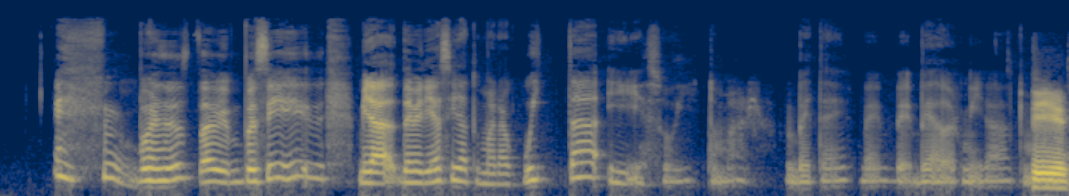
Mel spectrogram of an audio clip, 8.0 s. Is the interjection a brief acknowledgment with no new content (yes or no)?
no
